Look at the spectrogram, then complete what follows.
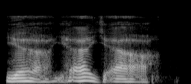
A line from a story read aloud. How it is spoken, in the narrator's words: Kaya growled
